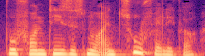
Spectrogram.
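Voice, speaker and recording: A woman voicing a reserved, polite male architect in an audiobook, with a soft, breathy voice. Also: medium pitch, fairly even intonation. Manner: polite, evasive, measured.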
